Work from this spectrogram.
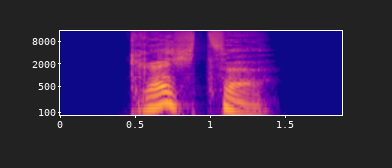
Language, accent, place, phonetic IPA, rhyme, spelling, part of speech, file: German, Germany, Berlin, [ˈkʁɛçt͡sə], -ɛçt͡sə, krächze, verb, De-krächze.ogg
- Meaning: inflection of krächzen: 1. first-person singular present 2. first/third-person singular subjunctive I 3. singular imperative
